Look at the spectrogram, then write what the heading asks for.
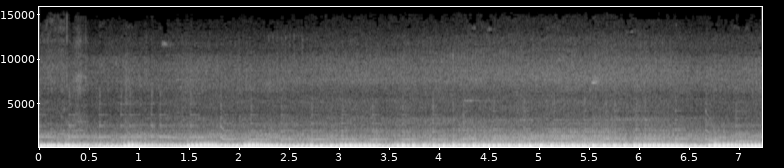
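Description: Single-cylinder 150 cc sport motorcycle engine running at low, steady revs as the bike rolls slowly in heavy traffic. From about halfway it drops to a choppier, uneven beat as the bike comes almost to a stop.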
